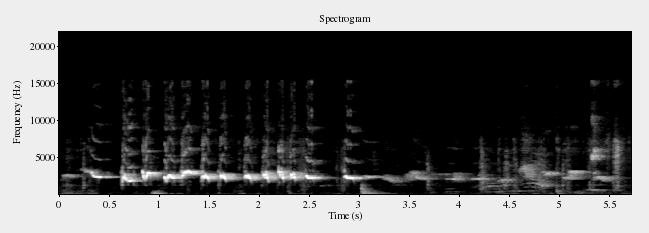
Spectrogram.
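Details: Greater green leafbird giving aggressive challenging song: quick repeated whistled notes in a fast chatter, then softer drawn-out whistles and quieter warbled phrases.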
